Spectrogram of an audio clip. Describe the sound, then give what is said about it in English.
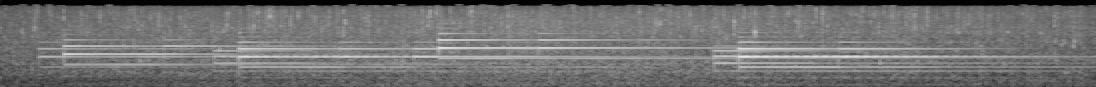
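A Google Pixel phone alarm tone: bright, high-pitched electronic chime notes enter in four spaced steps, each ringing on and overlapping the next, over a soft background hiss with no talking. “And alarms.”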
